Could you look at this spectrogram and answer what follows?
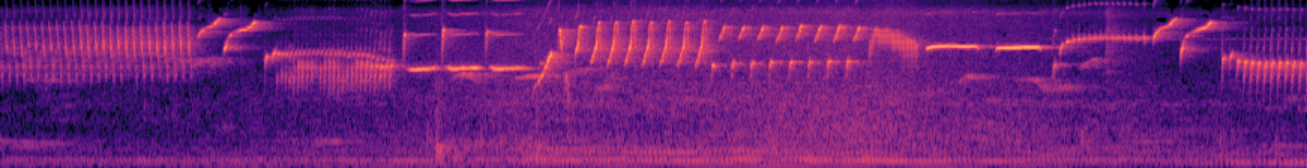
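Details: Belgian canary singing as training for young canaries: high sustained trills, scattered chirps and a buzzy rattling section, then steady pure whistled tones, over a low background hum and faint hiss.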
